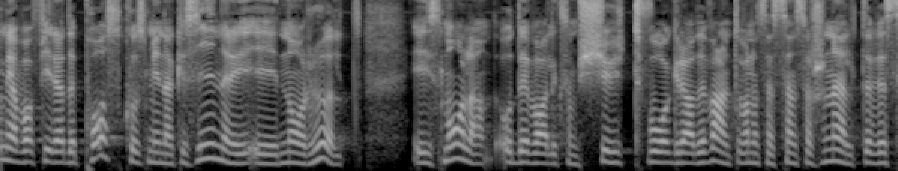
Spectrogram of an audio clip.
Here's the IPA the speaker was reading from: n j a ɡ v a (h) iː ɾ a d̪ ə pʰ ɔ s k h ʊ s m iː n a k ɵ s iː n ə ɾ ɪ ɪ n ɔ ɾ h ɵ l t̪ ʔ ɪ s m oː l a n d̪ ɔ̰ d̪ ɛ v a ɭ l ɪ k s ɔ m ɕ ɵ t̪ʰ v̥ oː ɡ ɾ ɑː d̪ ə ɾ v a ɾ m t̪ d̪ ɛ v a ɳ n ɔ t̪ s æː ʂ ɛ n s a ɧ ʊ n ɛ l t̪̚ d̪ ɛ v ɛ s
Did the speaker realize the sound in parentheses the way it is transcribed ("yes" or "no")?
no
